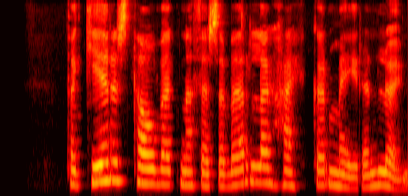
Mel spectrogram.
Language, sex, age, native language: Icelandic, female, 50-59, Icelandic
